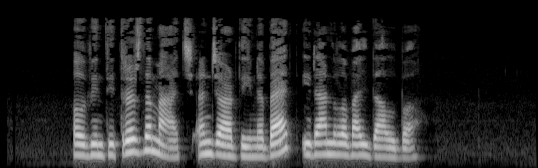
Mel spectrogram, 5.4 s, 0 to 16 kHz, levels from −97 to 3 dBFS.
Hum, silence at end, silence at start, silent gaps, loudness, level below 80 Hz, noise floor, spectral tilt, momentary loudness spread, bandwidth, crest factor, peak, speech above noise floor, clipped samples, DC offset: none; 1.2 s; 0.75 s; none; -23 LUFS; -74 dBFS; -74 dBFS; -5.5 dB/octave; 8 LU; 11.5 kHz; 18 dB; -6 dBFS; 51 dB; under 0.1%; under 0.1%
